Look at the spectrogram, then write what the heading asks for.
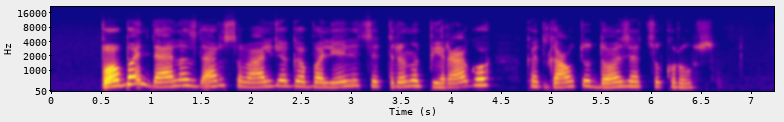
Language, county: Lithuanian, Šiauliai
